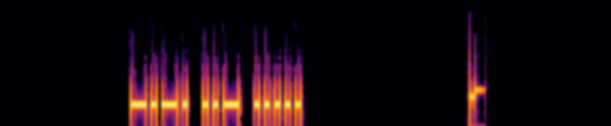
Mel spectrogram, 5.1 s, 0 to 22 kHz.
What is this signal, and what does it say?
Morse code, heard as a keyed tone, about 28 wpm, 700 Hz. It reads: CU5
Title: Callsign Prefixes for Top 50 DXCC - 28wpm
